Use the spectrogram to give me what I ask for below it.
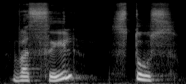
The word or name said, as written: Wassyl Stus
